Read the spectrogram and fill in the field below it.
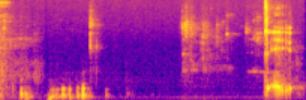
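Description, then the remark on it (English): A straight shot of Centenada liquor being poured and splashing back, heard as a few soft, irregular wet gurgles followed by a louder, fuller splash at the end. No one speaks. “I heard that. It's that splashback, boy.”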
